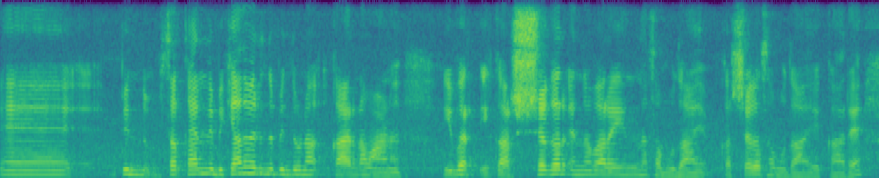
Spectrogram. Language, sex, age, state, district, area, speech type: Malayalam, female, 45-60, Kerala, Palakkad, rural, spontaneous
